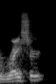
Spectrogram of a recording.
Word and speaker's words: Reisert: Is that the right pronunciation there? Reisert? Nailed it. Nailed it.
